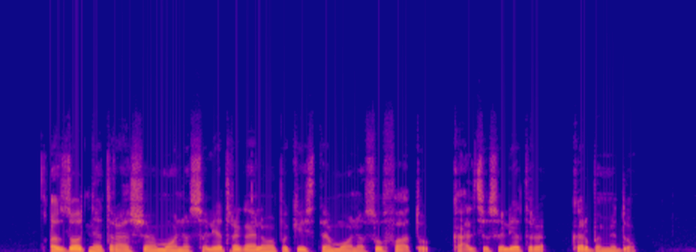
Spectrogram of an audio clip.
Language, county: Lithuanian, Kaunas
